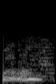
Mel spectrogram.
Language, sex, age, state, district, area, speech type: Kannada, female, 45-60, Karnataka, Shimoga, rural, conversation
